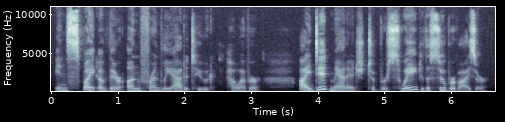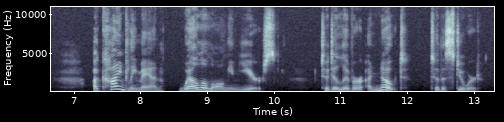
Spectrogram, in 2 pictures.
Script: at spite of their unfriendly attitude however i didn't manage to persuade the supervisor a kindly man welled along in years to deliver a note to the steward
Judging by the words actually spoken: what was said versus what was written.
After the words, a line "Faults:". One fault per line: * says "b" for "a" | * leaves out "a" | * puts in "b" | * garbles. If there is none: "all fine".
in spite of their unfriendly attitude however i did manage to persuade the supervisor a kindly man well along in years to deliver a note to the steward
Faults:
* says "in" for "at"
* says "did" for "didn't"
* says "well" for "welled"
